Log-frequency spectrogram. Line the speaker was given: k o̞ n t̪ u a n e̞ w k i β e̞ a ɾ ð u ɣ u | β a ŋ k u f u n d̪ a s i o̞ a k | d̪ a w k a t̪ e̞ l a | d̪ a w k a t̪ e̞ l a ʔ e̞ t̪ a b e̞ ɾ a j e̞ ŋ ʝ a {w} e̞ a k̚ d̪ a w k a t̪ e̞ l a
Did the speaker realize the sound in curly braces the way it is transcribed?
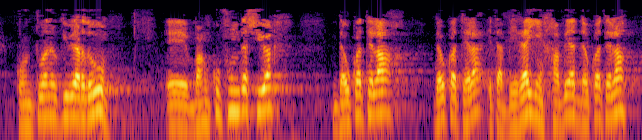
no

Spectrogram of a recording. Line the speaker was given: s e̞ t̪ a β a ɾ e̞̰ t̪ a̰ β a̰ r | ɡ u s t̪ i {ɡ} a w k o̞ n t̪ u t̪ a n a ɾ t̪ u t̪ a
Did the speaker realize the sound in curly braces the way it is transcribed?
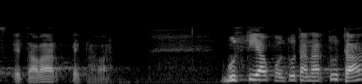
no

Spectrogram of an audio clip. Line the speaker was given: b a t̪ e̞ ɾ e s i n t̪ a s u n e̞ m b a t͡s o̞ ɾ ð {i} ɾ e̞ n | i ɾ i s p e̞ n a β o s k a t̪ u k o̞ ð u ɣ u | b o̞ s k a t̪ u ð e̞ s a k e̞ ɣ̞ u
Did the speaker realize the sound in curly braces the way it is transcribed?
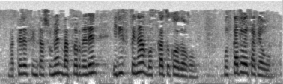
no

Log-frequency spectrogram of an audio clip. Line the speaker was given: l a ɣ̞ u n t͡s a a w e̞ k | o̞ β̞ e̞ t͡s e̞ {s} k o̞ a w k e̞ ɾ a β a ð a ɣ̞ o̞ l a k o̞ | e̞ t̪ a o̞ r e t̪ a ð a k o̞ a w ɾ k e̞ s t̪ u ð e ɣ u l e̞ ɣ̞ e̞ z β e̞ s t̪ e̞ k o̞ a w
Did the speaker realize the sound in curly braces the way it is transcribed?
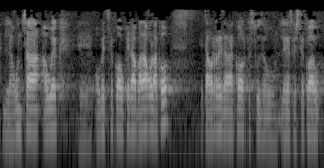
no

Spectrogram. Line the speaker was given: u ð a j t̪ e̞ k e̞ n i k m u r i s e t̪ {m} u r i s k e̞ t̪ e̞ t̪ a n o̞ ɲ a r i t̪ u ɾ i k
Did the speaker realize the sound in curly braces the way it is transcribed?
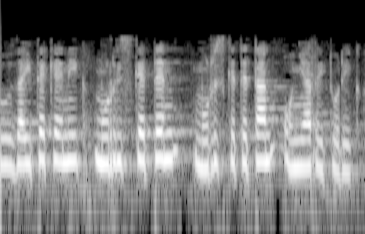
yes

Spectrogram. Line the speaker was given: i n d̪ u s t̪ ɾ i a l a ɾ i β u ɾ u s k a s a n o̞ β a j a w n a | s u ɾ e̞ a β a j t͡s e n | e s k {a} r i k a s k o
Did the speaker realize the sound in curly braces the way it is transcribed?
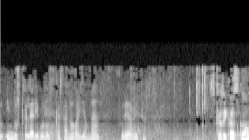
no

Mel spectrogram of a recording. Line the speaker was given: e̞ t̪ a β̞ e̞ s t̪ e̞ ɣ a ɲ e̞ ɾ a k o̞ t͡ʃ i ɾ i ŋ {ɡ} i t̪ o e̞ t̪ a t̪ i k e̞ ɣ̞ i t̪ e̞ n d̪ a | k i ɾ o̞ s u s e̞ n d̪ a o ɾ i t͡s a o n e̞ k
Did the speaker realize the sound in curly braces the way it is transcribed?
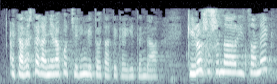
yes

